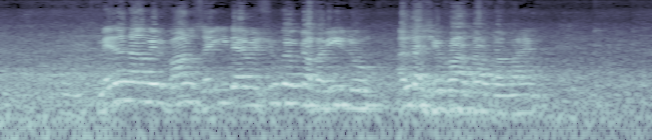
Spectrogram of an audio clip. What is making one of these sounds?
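An elderly man speaks slowly into a microphone, with some echo of a large hall.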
